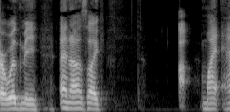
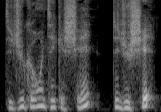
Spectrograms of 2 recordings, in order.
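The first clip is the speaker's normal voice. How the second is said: discreet question; 2 semitones higher, 9 dB quieter than usual. Retold or imitated. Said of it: "my brother-in-law goes".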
